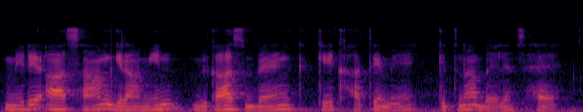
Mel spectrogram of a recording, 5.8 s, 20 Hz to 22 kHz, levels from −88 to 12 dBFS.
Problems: constant background noise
